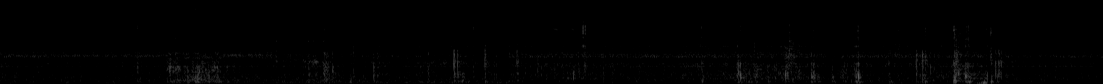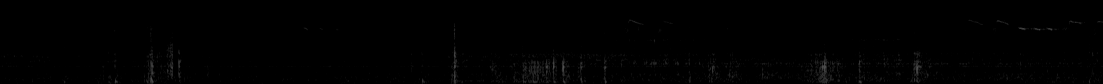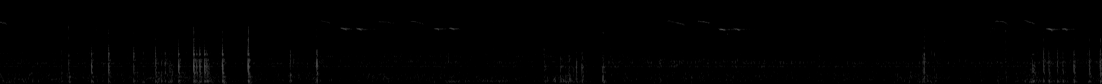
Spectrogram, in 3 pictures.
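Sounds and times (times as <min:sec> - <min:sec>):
small bird chirping: 0:05.2 - 0:05.9, 0:13.4 - 0:15.2, 0:17.0 - 0:18.5, 0:20.6 - 0:22.3, 0:24.6 - 0:27.8, 0:28.6 - 0:29.7, 0:31.9 - 0:33.0.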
